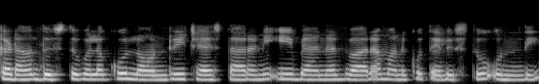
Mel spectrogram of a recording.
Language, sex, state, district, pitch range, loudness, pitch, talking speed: Telugu, female, Andhra Pradesh, Krishna, 220-240 Hz, -16 LUFS, 230 Hz, 110 wpm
